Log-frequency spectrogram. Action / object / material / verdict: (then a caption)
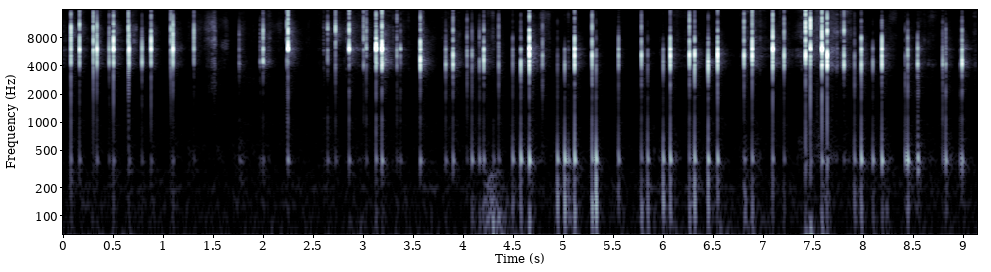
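tap / hard clear plastic massage brush dome / hard plastic / none. Long nails tap rapidly on the hard, clear, glitter-filled plastic dome of a palm-sized oval massage brush. The result is a quick, uneven stream of sharp, bright clicks that stop dead with no ring, with almost nothing in the low end.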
